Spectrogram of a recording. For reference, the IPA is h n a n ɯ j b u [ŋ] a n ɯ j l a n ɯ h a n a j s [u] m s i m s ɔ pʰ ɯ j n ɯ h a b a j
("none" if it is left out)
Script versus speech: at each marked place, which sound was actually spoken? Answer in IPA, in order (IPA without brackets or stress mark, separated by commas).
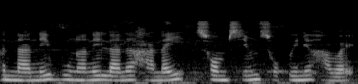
n, ɔ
